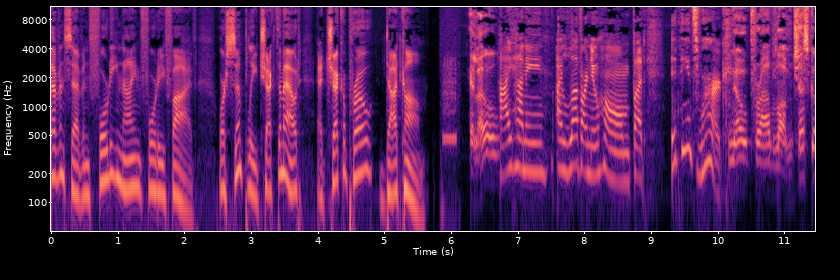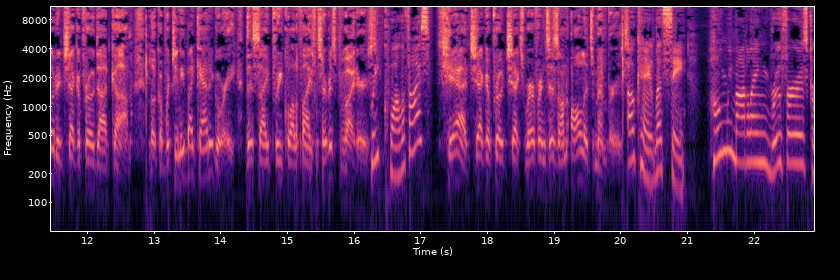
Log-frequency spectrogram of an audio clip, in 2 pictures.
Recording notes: takes phone calls from homeowners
